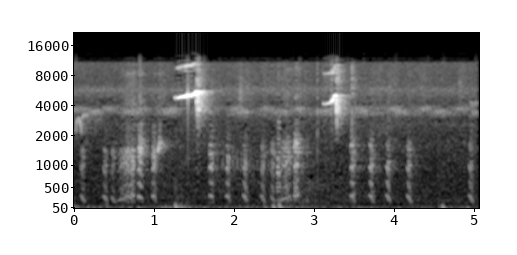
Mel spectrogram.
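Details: Silver pheasant giving its flock-gathering call, a quick run of low falling chuckles, with thin rising high whistles cutting in twice.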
